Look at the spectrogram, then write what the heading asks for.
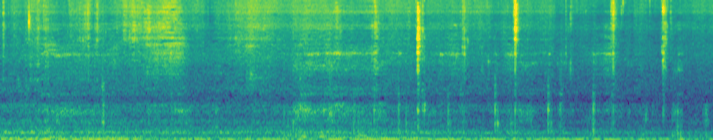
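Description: A man chewing a mouthful of pizza close to the microphone: scattered small wet clicks and crackles of the crust, over a low steady hum.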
